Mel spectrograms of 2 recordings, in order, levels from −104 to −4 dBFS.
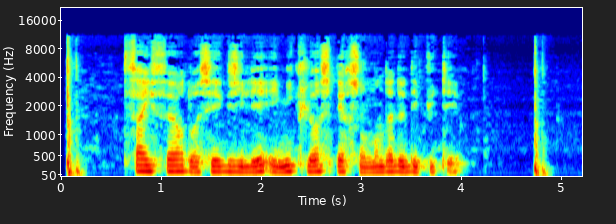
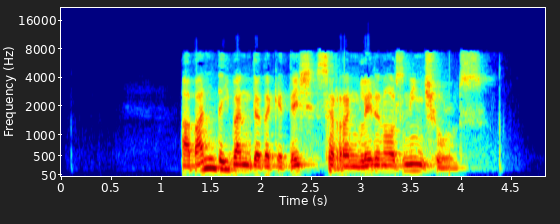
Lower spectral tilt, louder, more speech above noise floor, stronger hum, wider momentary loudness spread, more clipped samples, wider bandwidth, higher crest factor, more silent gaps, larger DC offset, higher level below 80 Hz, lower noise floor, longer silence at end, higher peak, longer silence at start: about the same, -6 dB/octave vs -6 dB/octave; second, -18 LUFS vs -13 LUFS; second, 50 dB vs 75 dB; neither; about the same, 12 LU vs 11 LU; neither; first, 11 kHz vs 7.6 kHz; about the same, 16 dB vs 14 dB; neither; neither; first, -44 dBFS vs -54 dBFS; second, -67 dBFS vs -88 dBFS; second, 0.35 s vs 0.65 s; about the same, -2 dBFS vs 0 dBFS; second, 0.05 s vs 1.2 s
